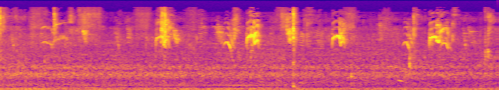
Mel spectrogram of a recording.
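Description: Small birds chirping, short hooked chirps scattered one or two a second, over a steady low rumble.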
